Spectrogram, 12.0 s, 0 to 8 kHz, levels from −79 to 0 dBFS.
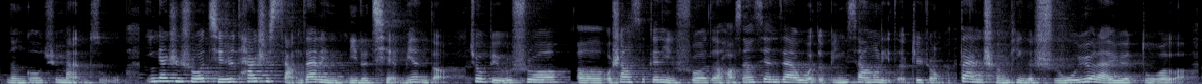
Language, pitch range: Chinese, 195-245 Hz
